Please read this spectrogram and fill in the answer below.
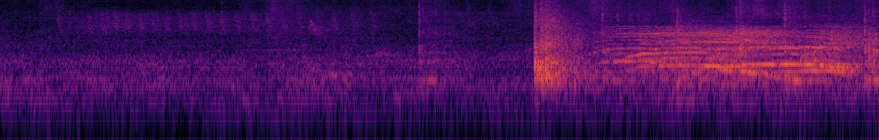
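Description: A pitched baseball smacking into the catcher's mitt with one sharp pop more than two and a half seconds in, then loud drawn-out shouted calls from voices at the field.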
